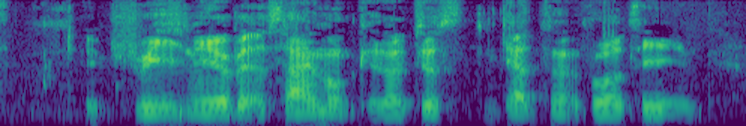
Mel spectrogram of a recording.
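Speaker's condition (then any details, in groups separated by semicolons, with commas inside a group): Cerebral palsy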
